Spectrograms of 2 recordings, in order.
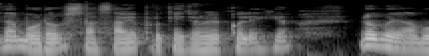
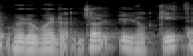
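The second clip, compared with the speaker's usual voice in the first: ordinary delivery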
